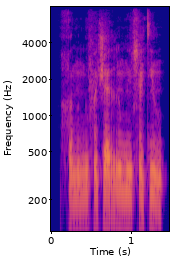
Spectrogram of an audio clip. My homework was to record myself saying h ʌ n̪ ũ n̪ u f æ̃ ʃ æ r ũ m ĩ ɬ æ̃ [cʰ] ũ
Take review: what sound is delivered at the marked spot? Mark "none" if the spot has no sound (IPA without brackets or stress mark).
tʲ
